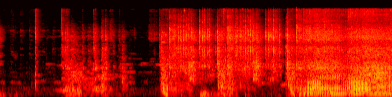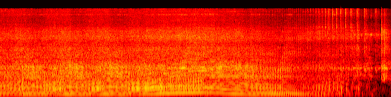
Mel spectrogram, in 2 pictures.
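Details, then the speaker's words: Motorcycle with hard starting: several cranking tries, then it catches on choke with revs rising and falling unevenly. It runs only with the choke on, so ignition is fine. "Mga padreng p ganyan yung issue ng motor umaandar siya ng naka chock ibig sabihin Okay Yung kanyang kuryente"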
